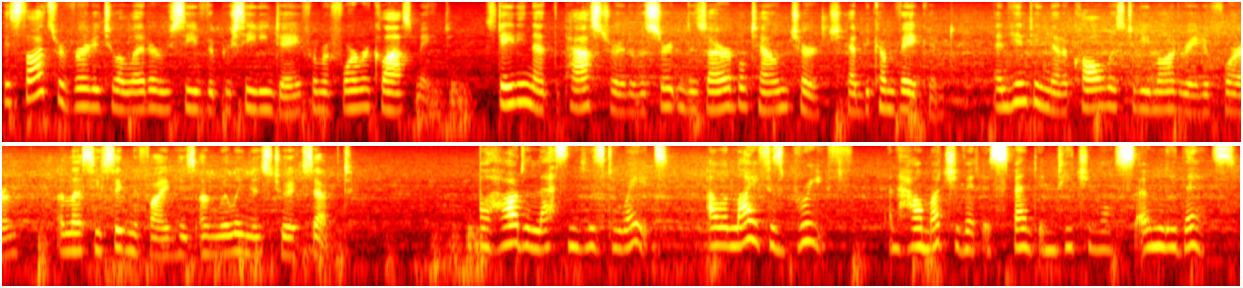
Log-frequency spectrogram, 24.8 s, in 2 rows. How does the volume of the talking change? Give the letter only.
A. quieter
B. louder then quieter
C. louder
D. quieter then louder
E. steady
E.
